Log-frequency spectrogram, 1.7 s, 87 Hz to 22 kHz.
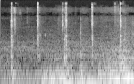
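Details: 1993 Mercedes 220CE W124, M111 2.2, after throttle body and coil harness rewiring, warming up on old fuel: a short rev that swells cleanly and evenly without stumbling or misfire. The idle is still not perfect, but rough running seems fixed.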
